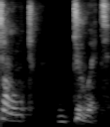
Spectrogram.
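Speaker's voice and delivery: put-on whisper. Retelling a character's warning to another character, mock-whispering. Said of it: "he's kind of whispering this".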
